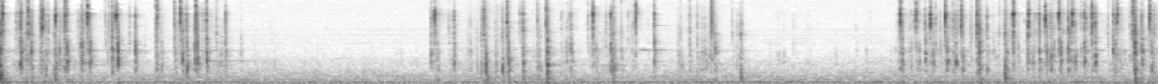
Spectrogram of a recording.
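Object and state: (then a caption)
Plastic mechanical keyboard typing. Fingertips of both hands type on an RGB-backlit mechanical keyboard with plastic keycaps resting on a wooden desk. Rapid, bright, clacky keystrokes come in three bursts, separated by short pauses. A faint low background hum runs underneath throughout.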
